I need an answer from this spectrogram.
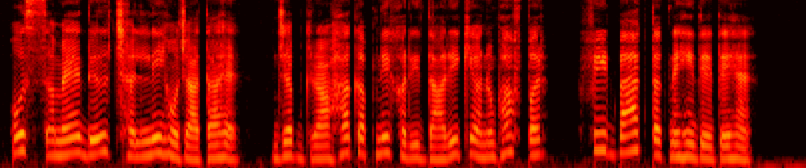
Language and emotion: Hindi, sad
